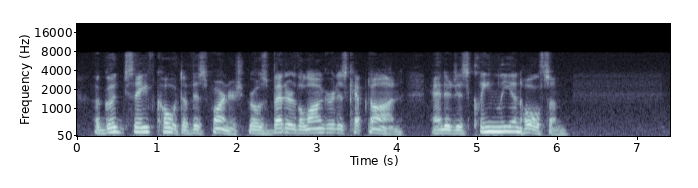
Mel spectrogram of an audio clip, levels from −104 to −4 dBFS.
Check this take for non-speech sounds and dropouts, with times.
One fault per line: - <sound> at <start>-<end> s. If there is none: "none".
none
